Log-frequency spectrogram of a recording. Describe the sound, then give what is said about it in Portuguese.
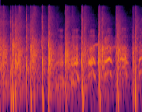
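A short burst of applause: a handful of people clapping in quick, uneven rhythm, sharp bright claps over a continuous murmur of voices and cheering. “Aê, uma salva de uma palmas para a meu perrengue.”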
